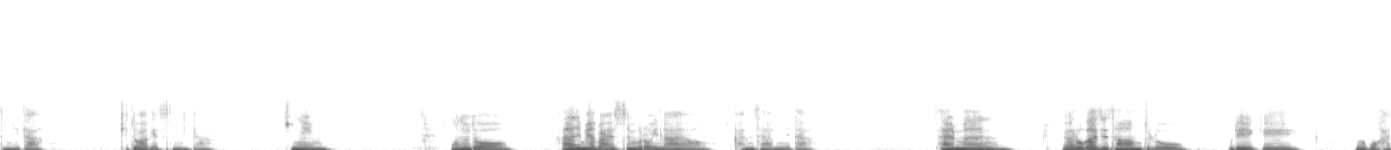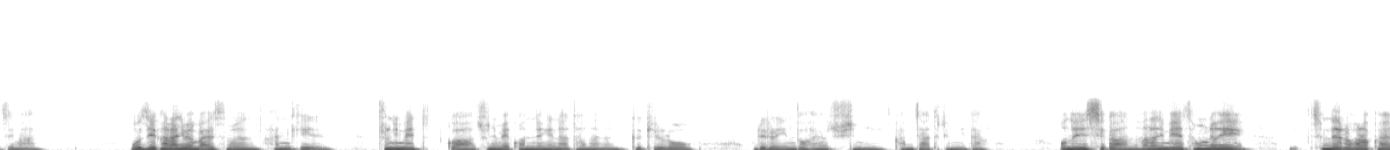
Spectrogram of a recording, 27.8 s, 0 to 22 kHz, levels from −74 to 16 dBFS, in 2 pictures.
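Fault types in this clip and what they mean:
AMR wideband (HD Voice) codec: The speech runs through a low-rate wideband phone codec that models the vocal tract and drives it with coded pulses, then fills the very top band with shaped noise. The damage here is heavy: the voice sounds rough and raspy throughout, which fits the codec's lowest mode, around 6.6 kbit/s. There is no content above about 7.2 kHz, and the band above 6.4 kHz carries only shaped noise rather than detailed speech.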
